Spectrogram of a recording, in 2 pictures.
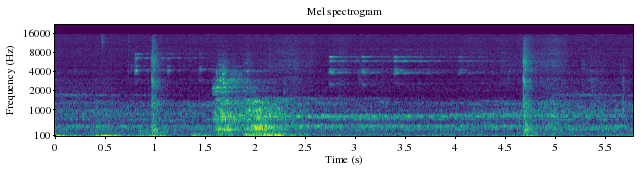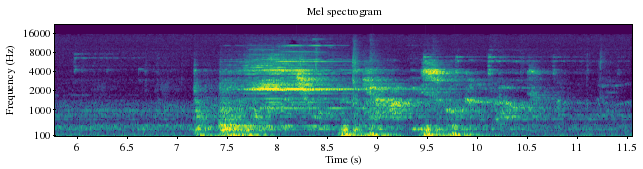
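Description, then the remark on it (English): A few sharp clicks and knocks as a diamond link key works a lock engraved with a diamond link pattern family crest, followed by a long grinding rumble as a heavy sliding door scrapes open. “You unlock the door with the diamond link key.”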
